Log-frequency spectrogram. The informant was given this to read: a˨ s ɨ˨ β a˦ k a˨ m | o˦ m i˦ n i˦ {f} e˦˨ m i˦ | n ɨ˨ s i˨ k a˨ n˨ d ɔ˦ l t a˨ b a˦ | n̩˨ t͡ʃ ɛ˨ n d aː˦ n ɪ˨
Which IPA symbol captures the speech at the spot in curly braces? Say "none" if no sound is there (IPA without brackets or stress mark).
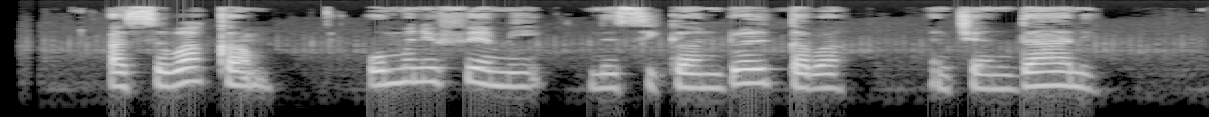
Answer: f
